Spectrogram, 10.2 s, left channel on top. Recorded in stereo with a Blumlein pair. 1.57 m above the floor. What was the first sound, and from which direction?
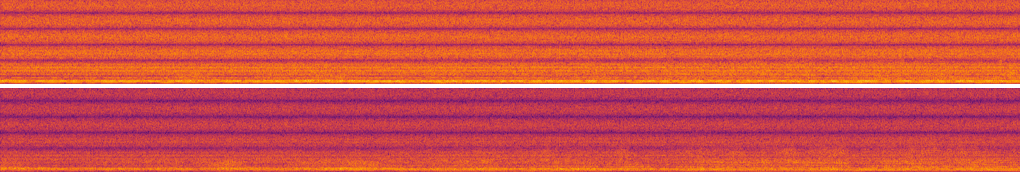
A drone, 30° left.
